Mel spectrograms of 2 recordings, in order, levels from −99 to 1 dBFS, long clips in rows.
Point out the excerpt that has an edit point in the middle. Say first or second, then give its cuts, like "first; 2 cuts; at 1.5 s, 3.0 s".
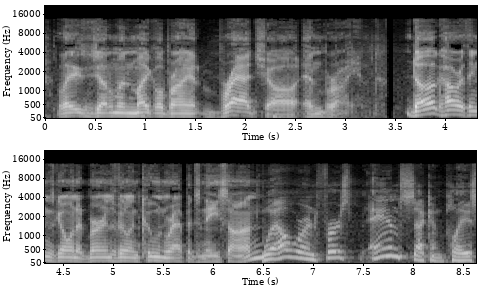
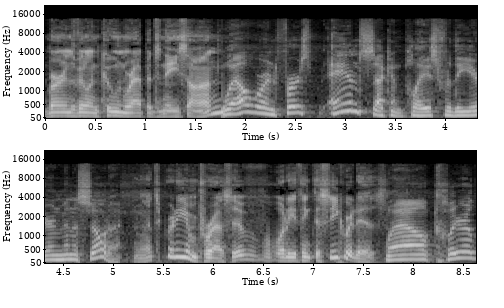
first; 1 cut; at 3.4 s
